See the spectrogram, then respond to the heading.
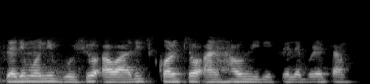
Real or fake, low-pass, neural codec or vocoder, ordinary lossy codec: real; 3.6 kHz; none; none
